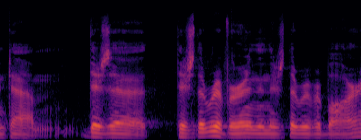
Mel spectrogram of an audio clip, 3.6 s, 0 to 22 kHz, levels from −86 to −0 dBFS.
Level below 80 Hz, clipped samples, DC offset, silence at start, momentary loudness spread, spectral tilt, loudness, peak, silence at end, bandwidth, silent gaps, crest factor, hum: -78 dBFS; under 0.1%; under 0.1%; 0 s; 10 LU; -4 dB/octave; -40 LUFS; -22 dBFS; 0 s; 16 kHz; none; 18 dB; none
